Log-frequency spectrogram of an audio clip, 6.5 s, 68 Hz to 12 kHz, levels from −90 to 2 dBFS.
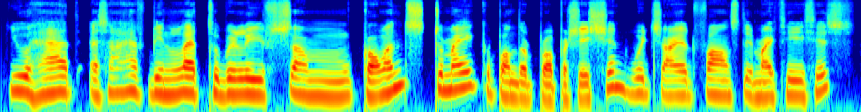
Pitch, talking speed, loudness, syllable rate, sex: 160 Hz, 205 wpm, -19 LUFS, 5.2 syllables/s, male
